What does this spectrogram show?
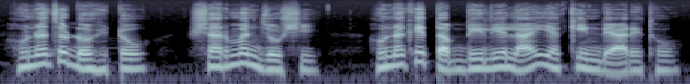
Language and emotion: Sindhi, neutral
